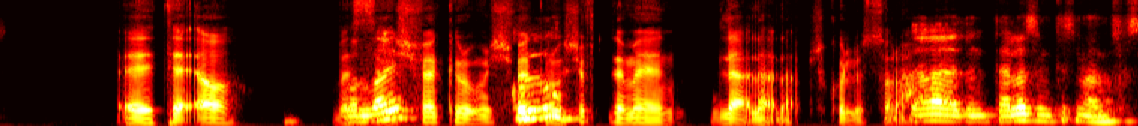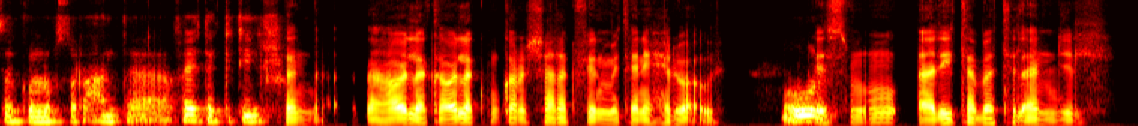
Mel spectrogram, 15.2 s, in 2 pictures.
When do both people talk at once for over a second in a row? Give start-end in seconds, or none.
none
